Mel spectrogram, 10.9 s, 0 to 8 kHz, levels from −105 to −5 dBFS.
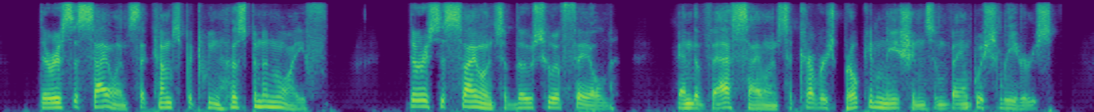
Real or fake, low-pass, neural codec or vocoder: fake; 7.2 kHz; codec, 16 kHz, 2 kbps, X-Codec, HuBERT features, trained on general audio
